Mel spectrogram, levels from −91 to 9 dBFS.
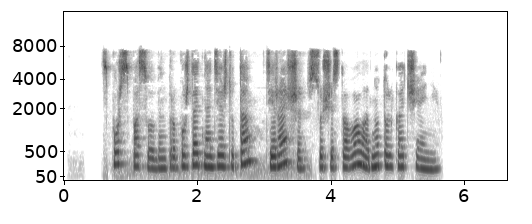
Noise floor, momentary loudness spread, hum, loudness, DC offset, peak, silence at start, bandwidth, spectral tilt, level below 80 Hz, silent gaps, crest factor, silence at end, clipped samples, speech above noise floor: under -90 dBFS; 6 LU; none; -21 LUFS; under 0.1%; -4 dBFS; 0.6 s; 7.8 kHz; -3.5 dB/octave; -62 dBFS; none; 18 dB; 1 s; under 0.1%; over 69 dB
